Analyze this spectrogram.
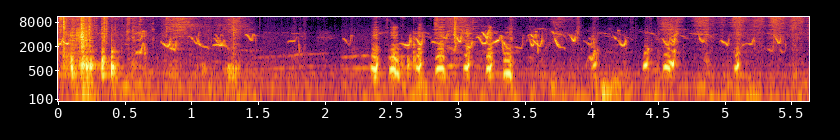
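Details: Partridge chicks at feeding give scattered short high peeps in small clusters, separated by pauses, along with clicking pecks and a few lower clucking notes.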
